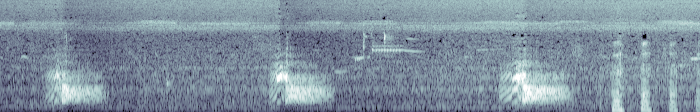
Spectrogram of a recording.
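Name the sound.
green heron call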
